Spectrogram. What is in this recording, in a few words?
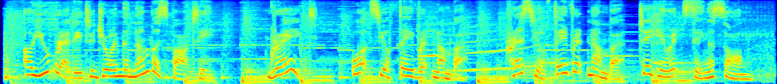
Fun British accent Narration English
